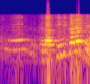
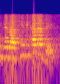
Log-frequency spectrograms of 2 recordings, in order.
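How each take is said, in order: First: "Um pedacinho de cada vez" said slow, higher, stress on "cada"; slow emphatic. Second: Said in the usual way. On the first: Shown as a demonstration. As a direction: spell out "pedacinho de cada vez" slowly, leaning on "cada".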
